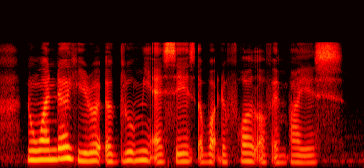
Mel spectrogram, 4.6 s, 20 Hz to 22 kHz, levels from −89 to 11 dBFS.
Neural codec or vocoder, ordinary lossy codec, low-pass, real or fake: none; none; none; real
